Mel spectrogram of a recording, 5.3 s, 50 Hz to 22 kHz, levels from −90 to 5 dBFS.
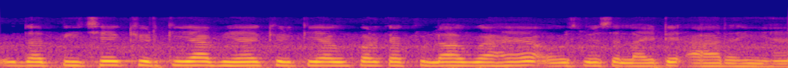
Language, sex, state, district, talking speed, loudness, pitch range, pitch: Hindi, female, Uttar Pradesh, Lucknow, 205 wpm, -14 LUFS, 200-215 Hz, 210 Hz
